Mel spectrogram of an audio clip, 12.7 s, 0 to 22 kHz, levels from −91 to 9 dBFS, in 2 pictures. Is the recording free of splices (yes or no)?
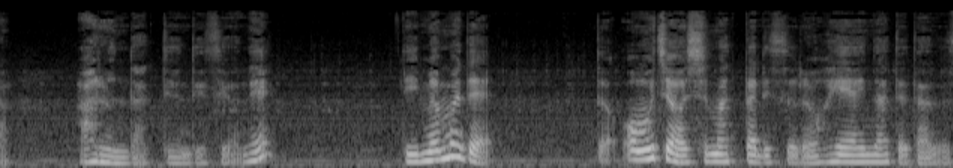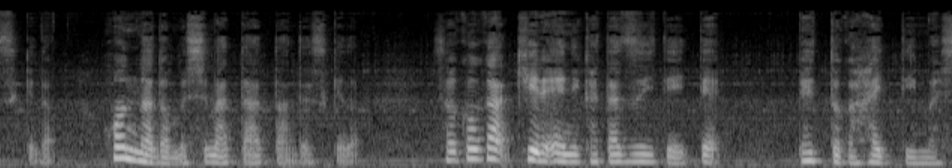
no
